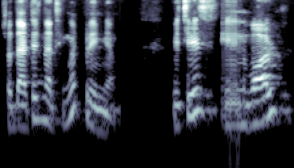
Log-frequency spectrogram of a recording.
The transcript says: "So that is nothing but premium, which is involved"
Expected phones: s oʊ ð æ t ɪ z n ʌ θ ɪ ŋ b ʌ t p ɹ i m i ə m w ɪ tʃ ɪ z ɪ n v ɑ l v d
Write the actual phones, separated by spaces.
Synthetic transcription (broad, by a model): s oʊ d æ t ɪ z n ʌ t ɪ ŋ b ʌ t p ɹ i m i ə m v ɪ tʃ ɪ z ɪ n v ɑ l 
